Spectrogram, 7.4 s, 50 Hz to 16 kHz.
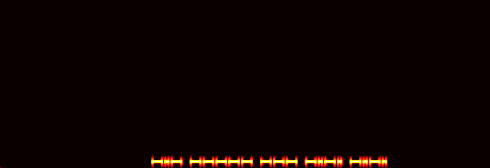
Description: Morse code, heard as a keyed tone, about 25 wpm, 700 Hz. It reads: K0OCC
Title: USA Call Signs - 5 Characters - Repeated 2x - 25wpm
